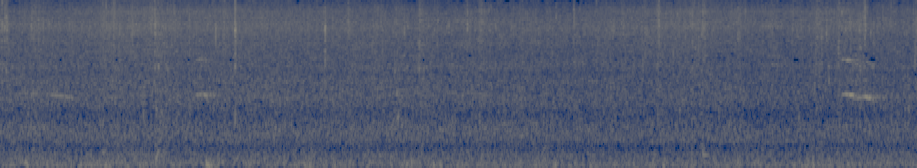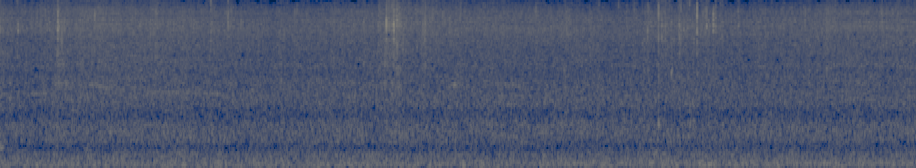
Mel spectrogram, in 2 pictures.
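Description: Faint steady outdoor noise of wind and seawater lapping at the rocks, with a few small clicks scattered through.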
